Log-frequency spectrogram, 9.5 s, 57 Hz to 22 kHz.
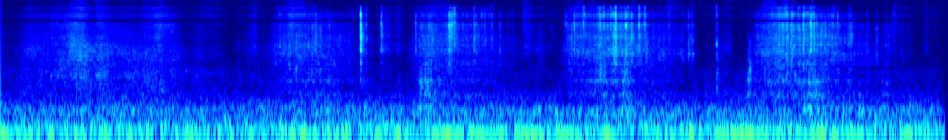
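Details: Transaxle of a car that can't exceed 10 mph (drive wheels lock up and can stall the engine), in neutral, front tire spun backwards by hand from underneath: uneven gritty rolling and scraping bursts like loose ball bearings tumbling inside, suggesting loose broken transaxle parts.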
